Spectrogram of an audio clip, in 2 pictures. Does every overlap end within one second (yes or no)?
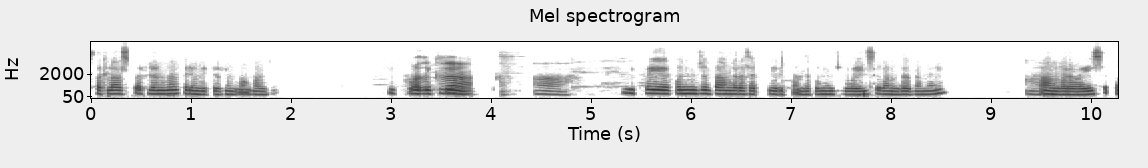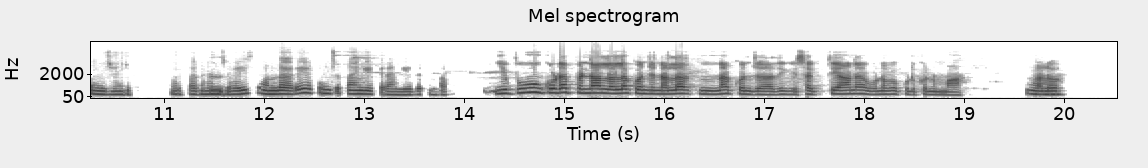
yes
